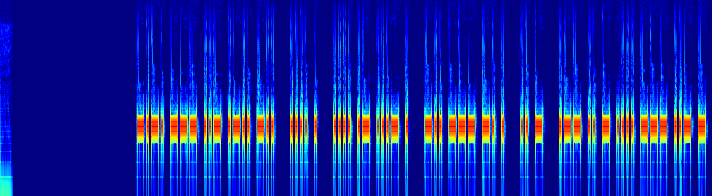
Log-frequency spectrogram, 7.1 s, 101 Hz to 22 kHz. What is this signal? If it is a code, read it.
Morse code, heard as a keyed tone, about 51 wpm, 700 Hz. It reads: COULD HE HAVE DONE IT WITHOUT
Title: Sentences from Top 1000 Words - Review Part 3 - 50wpm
